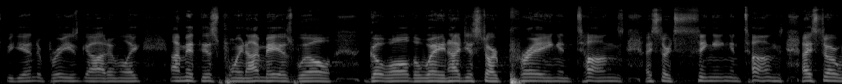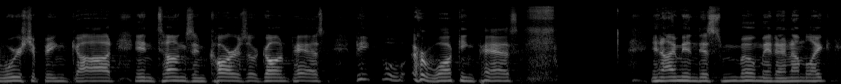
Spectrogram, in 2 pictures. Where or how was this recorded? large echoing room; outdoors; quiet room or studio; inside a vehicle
large echoing room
